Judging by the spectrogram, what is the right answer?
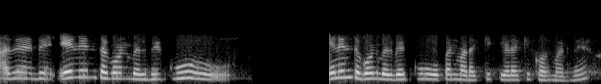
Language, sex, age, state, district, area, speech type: Kannada, female, 45-60, Karnataka, Davanagere, urban, conversation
